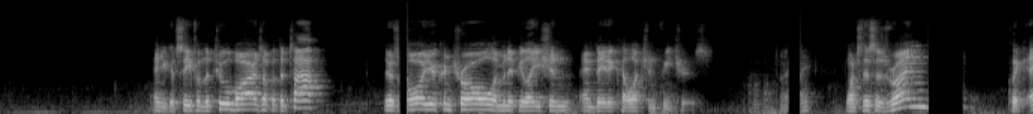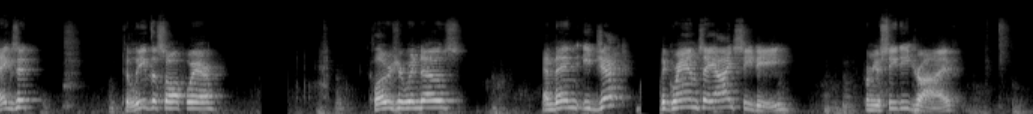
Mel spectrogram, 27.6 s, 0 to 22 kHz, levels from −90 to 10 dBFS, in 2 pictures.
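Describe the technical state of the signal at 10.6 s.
At 10.6 s you're inside a dropout from 10.50 to 10.69 s: the sound cuts to about 167 ms of silence, then resumes. It's likely a Bluetooth stall, where delayed packets let the headphone buffer run dry.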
